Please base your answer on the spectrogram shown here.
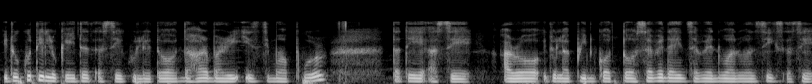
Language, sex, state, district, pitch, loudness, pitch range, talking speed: Nagamese, female, Nagaland, Dimapur, 140 Hz, -19 LUFS, 135-145 Hz, 155 wpm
